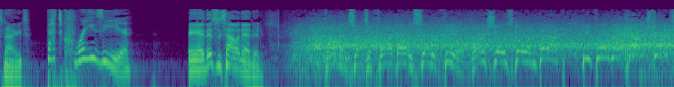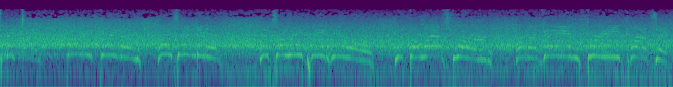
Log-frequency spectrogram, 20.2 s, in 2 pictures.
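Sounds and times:
speech: 0.0s - 2.0s, 2.8s - 4.2s, 5.2s - 10.5s, 12.5s - 20.1s
huge baseball stadium crowd roaring: 4.2s - 20.1s.

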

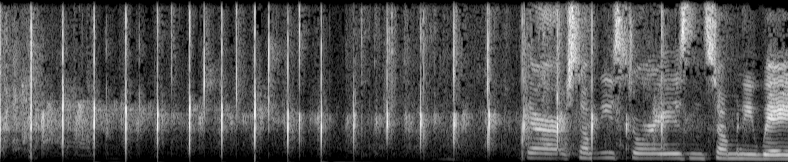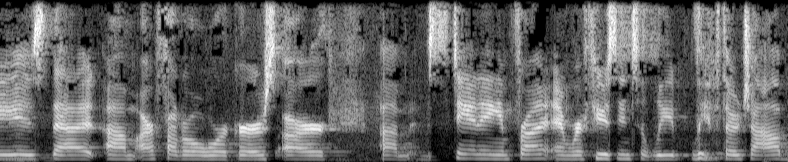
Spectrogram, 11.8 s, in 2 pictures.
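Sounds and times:
audience applause: 0.0s - 5.1s
speech: 4.0s - 11.8s.

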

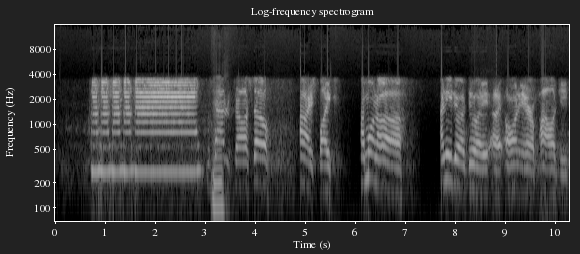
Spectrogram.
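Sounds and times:
truck horn honking: 0.7s - 3.3s
speech: 0.8s - 7.1s, 7.7s - 10.2s.

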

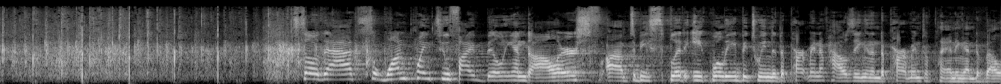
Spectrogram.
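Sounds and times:
audience applause: 0.0s - 3.7s
speech: 3.0s - 10.0s.

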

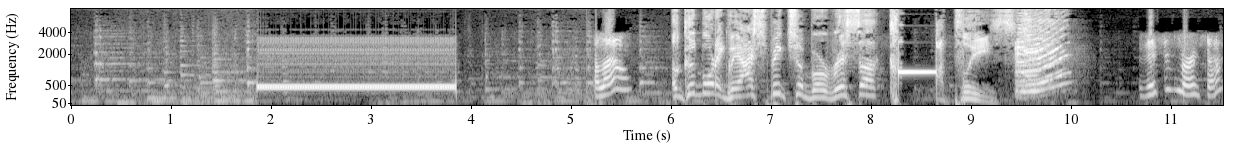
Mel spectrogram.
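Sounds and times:
telephone dial tone: 1.9s - 3.9s
speech: 5.2s - 8.2s, 8.9s - 9.9s, 10.7s - 11.5s.

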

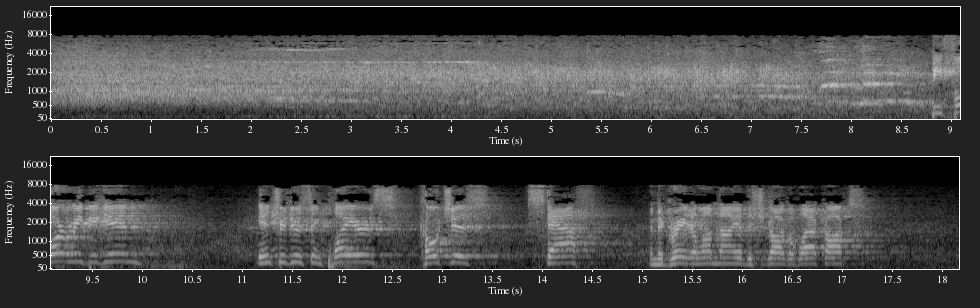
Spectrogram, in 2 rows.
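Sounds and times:
audience applause: 0.0s - 8.0s
speech: 8.8s - 10.1s, 11.2s - 17.3s.

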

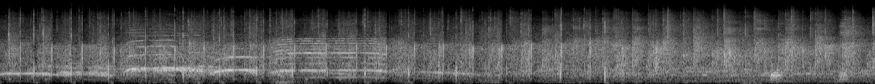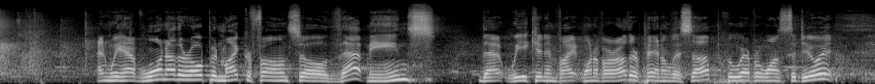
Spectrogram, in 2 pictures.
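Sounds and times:
audience applause: 0.0s - 9.7s
speech: 9.8s - 17.2s.

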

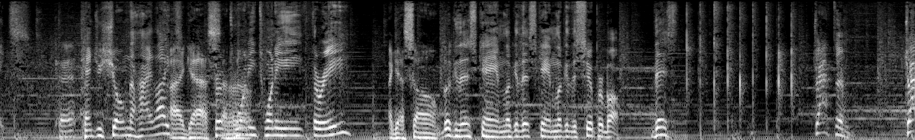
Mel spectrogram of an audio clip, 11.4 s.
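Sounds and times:
speech: 0.0s - 8.6s, 10.2s - 11.4s
fast hand clapping: 8.4s - 10.3s.

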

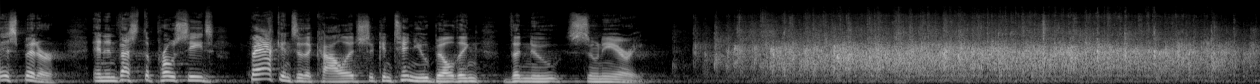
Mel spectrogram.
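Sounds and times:
speech: 0.0s - 6.6s
audience applause: 6.8s - 12.5s.

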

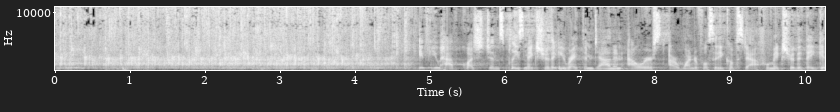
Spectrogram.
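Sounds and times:
round of applause: 0.0s - 4.8s
speech: 4.9s - 10.2s.

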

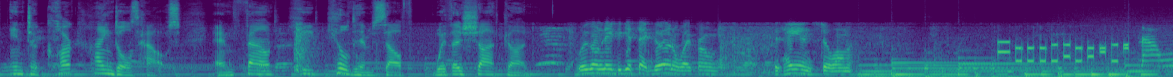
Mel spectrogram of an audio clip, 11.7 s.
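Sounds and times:
speech: 0.0s - 9.1s, 10.5s - 11.7s
telephone keypad touch-tone beeps dialing 911: 10.0s - 11.6s.

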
